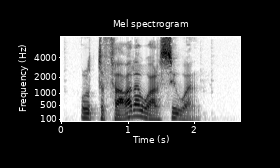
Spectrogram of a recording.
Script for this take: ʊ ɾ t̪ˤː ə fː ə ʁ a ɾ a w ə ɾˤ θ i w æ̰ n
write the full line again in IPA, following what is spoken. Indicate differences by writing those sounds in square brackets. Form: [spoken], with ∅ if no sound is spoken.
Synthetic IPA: ʊ ɾ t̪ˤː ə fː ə ʁ a ɾ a w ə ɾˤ [s] i w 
